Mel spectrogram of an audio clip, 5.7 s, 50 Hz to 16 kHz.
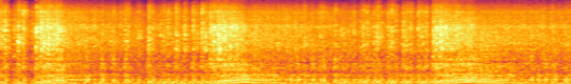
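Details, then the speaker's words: Harley-Davidson Sportster idling and blipped after replacing a leaking front exhaust gasket (leak appeared after 1900 miles in 4 days): loud, lumpy V-twin idle rising smoothly with throttle, no puffing or ticking leak; still loud but much better. "it's still loud but it sounds a hell of a lot better"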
